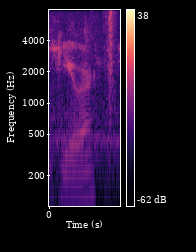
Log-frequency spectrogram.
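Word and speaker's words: Gewehr: The Jewer 95 is way better. I'm saying that wrong, by the way, I know. Like Gewer or something like that, and I can't say it right. Yeah, it's a Gewer.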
